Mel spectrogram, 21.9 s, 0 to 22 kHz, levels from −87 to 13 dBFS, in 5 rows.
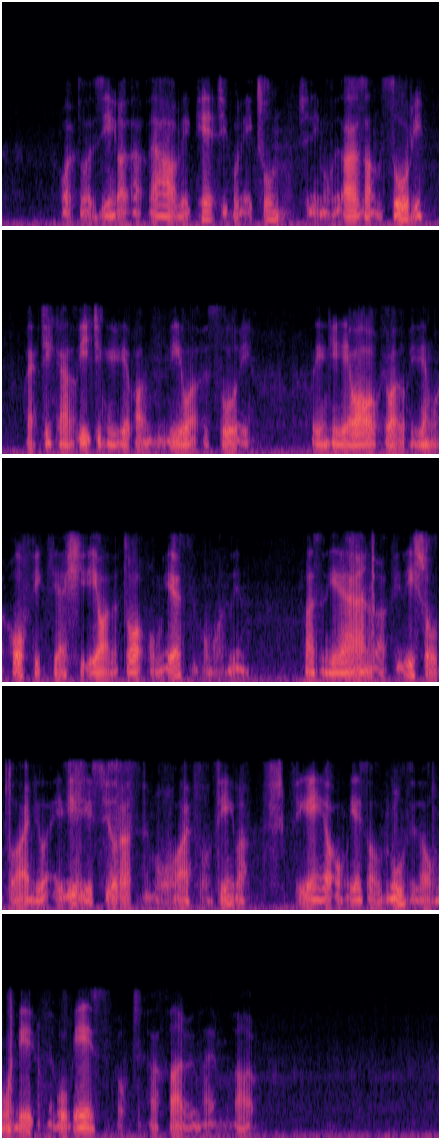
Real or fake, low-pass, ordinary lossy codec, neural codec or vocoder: fake; 5.4 kHz; Opus, 16 kbps; autoencoder, 22.05 kHz, a latent of 192 numbers a frame, VITS, trained on many speakers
